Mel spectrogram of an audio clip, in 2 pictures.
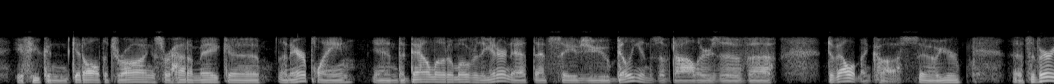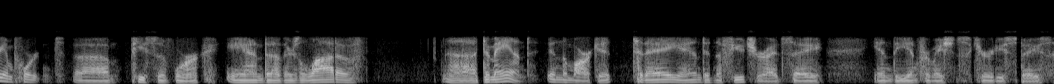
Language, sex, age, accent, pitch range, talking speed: English, male, 40-59, American, 85-105 Hz, 180 wpm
